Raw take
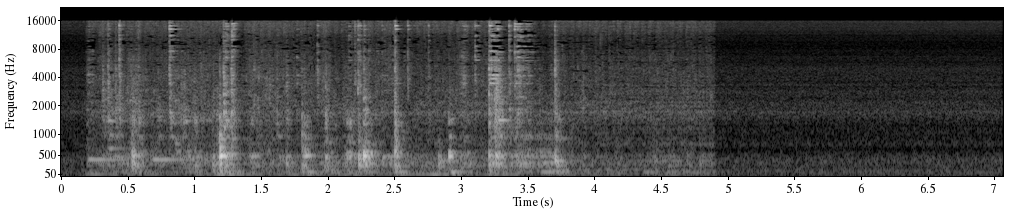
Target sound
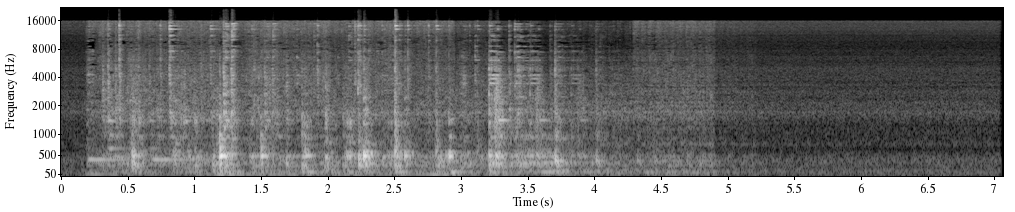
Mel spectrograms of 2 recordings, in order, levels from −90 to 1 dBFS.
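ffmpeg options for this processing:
-filter_complex "[0:a]asettb=1/sr,asplit=3[a][b][c];[a]atrim=end=2.964[d];[b]atrim=start=2.96:end=4.3,asetpts=PTS-STARTPTS,afade=t=in:d=0.004:c=qsin,afade=t=out:st=1.336:d=0.004:c=qsin,aemphasis=mode=reproduction:type=50kf[e];[c]atrim=start=4.296[f];[d][e]acrossfade=d=0.004:c1=hsin:c2=qsin[g];[g][f]acrossfade=d=0.004:c1=qsin:c2=hsin,aecho=1:1:308|616|924:0.299|0.0955|0.0306,acontrast=83,volume=2dB"

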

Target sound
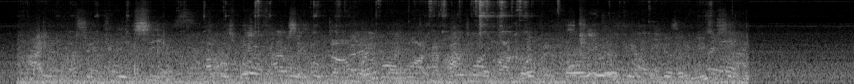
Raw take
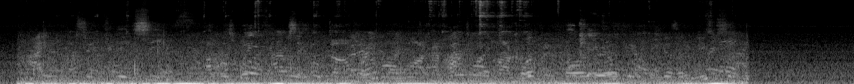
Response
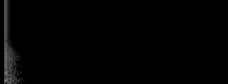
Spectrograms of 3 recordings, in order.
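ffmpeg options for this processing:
-af "highpass=f=130:p=1,asoftclip=type=hard:threshold=-25dB,volume=8dB"

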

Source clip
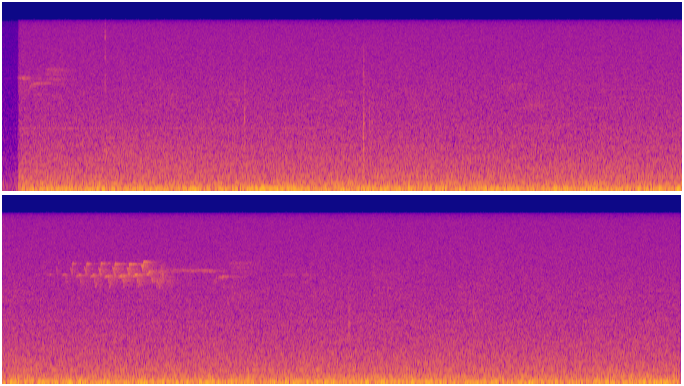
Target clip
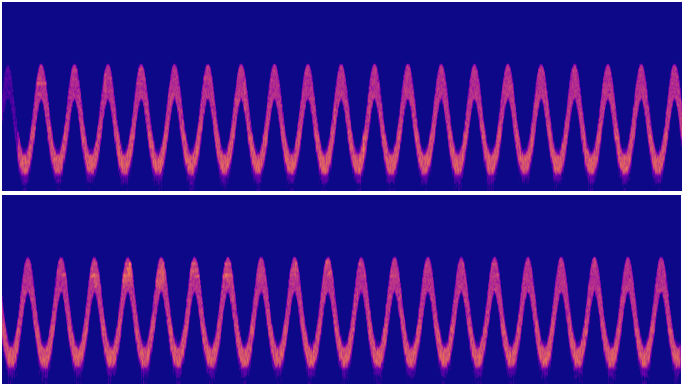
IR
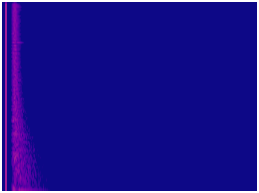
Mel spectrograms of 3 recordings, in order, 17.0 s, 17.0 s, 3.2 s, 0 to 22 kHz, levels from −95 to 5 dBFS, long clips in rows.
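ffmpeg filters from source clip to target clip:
-af "afftdn=nr=13:nf=-43,adynamicequalizer=threshold=0.00126:dfrequency=1200:dqfactor=5.7:tfrequency=1200:tqfactor=5.7:attack=5:release=100:ratio=0.375:range=3:mode=boostabove:tftype=bell,aecho=1:1:1128|2256|3384|4512|5640|6768|7896:0.447|0.259|0.15|0.0872|0.0505|0.0293|0.017,aexciter=amount=1:drive=8.8:freq=5.7k,afftfilt=real='re*between(b*sr/1024,430*pow(4500/430,0.5+0.5*sin(2*PI*2.4*pts/sr))/1.41,430*pow(4500/430,0.5+0.5*sin(2*PI*2.4*pts/sr))*1.41)':imag='im*between(b*sr/1024,430*pow(4500/430,0.5+0.5*sin(2*PI*2.4*pts/sr))/1.41,430*pow(4500/430,0.5+0.5*sin(2*PI*2.4*pts/sr))*1.41)':win_size=1024:overlap=0.75,volume=2.5dB"

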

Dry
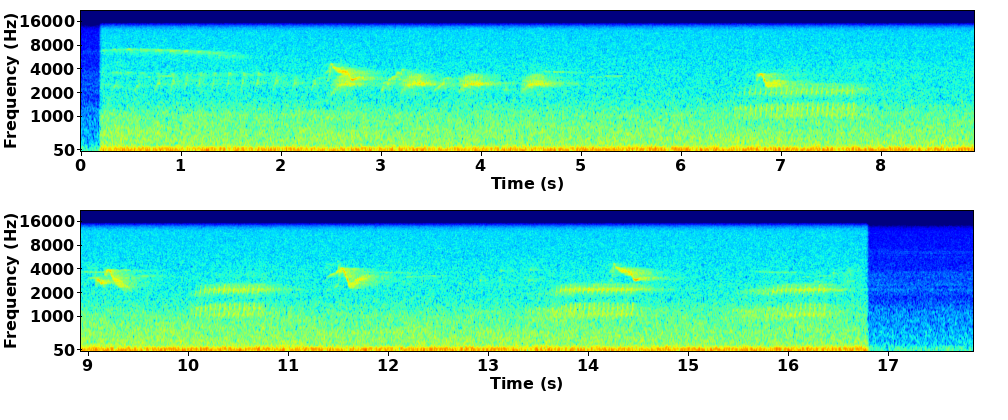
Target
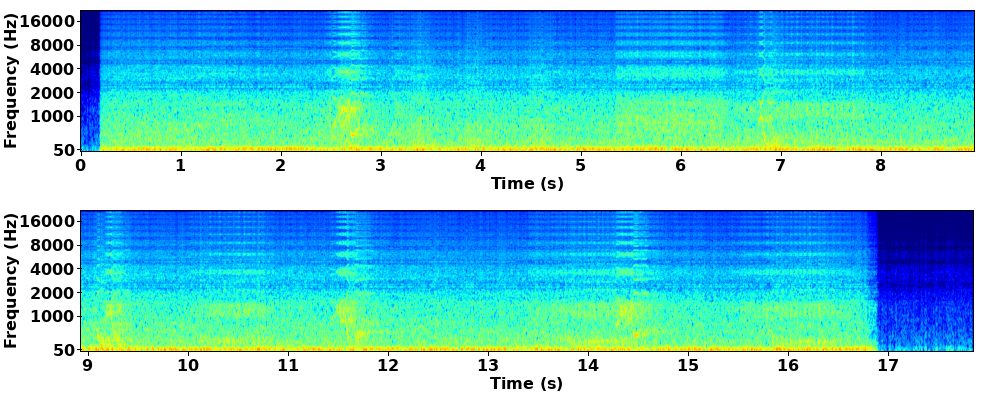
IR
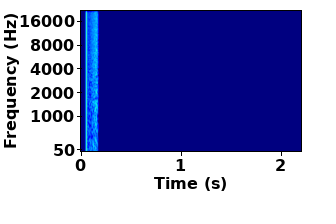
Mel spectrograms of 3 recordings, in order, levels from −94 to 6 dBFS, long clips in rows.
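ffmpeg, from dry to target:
-filter_complex "[0:a]acrossover=split=440|3800[a][b][c];[c]acrusher=bits=6:mix=0:aa=0.000001[d];[a][b][d]amix=inputs=3:normalize=0,asettb=1/sr,asplit=3[e][f][g];[e]atrim=end=5.334[h];[f]atrim=start=5.33:end=6.41,asetpts=PTS-STARTPTS,afade=t=in:d=0.004:c=qsin,afade=t=out:st=1.076:d=0.004:c=qsin,equalizer=f=980:w=0.93:g=8.5[i];[g]atrim=start=6.406[j];[h][i]acrossfade=d=0.004:c1=hsin:c2=qsin[k];[k][j]acrossfade=d=0.004:c1=qsin:c2=hsin,acrusher=samples=18:mix=1:aa=0.000001[l];[1:a]atrim=start_sample=2205[m];[l][m]afir=irnorm=-1:irlink=0,aeval=exprs='sgn(val(0))*max(abs(val(0))-0.00141,0)':c=same"

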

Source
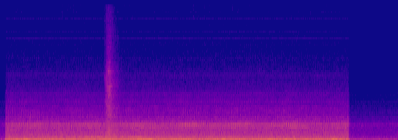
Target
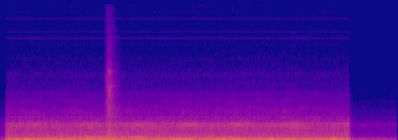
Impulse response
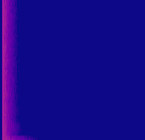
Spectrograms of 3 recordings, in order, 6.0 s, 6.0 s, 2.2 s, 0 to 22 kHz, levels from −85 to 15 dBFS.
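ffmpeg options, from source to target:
-filter_complex "[0:a]asettb=1/sr,asplit=3[a][b][c];[a]atrim=end=1.814[d];[b]atrim=start=1.81:end=2.47,asetpts=PTS-STARTPTS,afade=t=in:d=0.004:c=qsin,afade=t=out:st=0.656:d=0.004:c=qsin,highpass=59[e];[c]atrim=start=2.466[f];[d][e]acrossfade=d=0.004:c1=hsin:c2=qsin[g];[g][f]acrossfade=d=0.004:c1=qsin:c2=hsin,asplit=2[h][i];[i]aecho=0:1:24|66:0.596|0.15[j];[h][j]amix=inputs=2:normalize=0"

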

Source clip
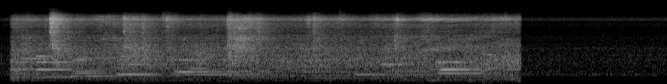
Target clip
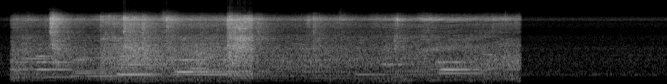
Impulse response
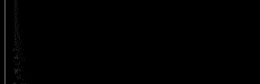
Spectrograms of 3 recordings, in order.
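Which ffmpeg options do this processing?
-filter_complex "[0:a]asettb=1/sr,asplit=3[a][b][c];[a]atrim=end=1.004[d];[b]atrim=start=1:end=2.53,asetpts=PTS-STARTPTS,afade=t=in:d=0.004:c=qsin,afade=t=out:st=1.526:d=0.004:c=qsin,acontrast=44[e];[c]atrim=start=2.526[f];[d][e]acrossfade=d=0.004:c1=hsin:c2=qsin[g];[g][f]acrossfade=d=0.004:c1=qsin:c2=hsin,asettb=1/sr,asplit=3[h][i][j];[h]atrim=end=3.124[k];[i]atrim=start=3.12:end=4.12,asetpts=PTS-STARTPTS,afade=t=in:d=0.004:c=qsin,afade=t=out:st=0.996:d=0.004:c=qsin,asubboost=boost=9.5:cutoff=250[l];[j]atrim=start=4.116[m];[k][l]acrossfade=d=0.004:c1=hsin:c2=qsin[n];[n][m]acrossfade=d=0.004:c1=qsin:c2=hsin,volume=1dB"

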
